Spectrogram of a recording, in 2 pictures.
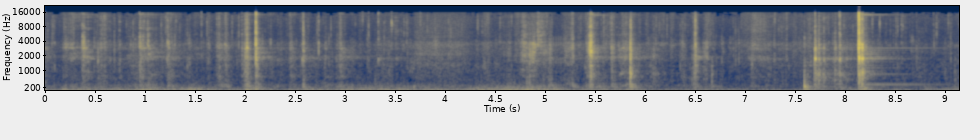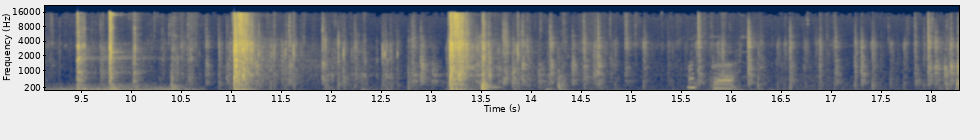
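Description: A coil of wire-collated nails being loaded into a DeWalt coil siding nailer: scattered small clicks and rattles of the nails and magazine parts, with two loud, sharp clacks about two-thirds of the way through.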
